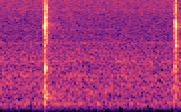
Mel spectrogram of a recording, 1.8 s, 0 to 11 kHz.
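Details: 2011 Mazda 3 after EVAP vent solenoid replacement above the rear suspension, commanded on and off by scan tool before a smoke test: two sharp crisp clicks about 1.3 seconds apart; new solenoid actuating normally.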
